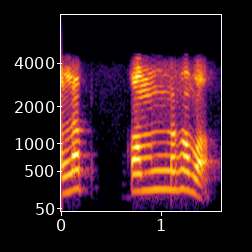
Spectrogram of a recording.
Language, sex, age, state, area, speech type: Assamese, female, 45-60, Assam, rural, conversation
